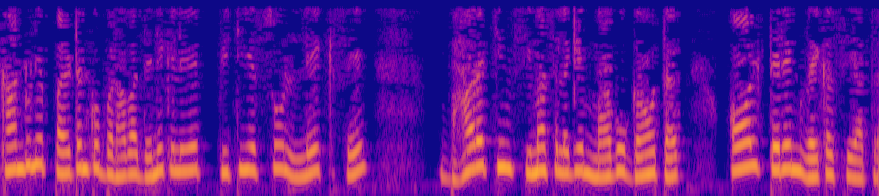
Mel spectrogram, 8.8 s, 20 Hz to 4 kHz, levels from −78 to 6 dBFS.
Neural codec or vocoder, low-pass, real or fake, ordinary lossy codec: none; 3.6 kHz; real; none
